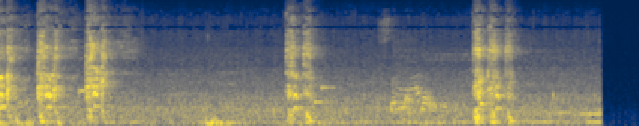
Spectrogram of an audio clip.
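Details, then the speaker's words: Child in Mumbai, India with habit cough (chronic idiopathic cough), second episode, current one three months, coughing daily most waking hours; loud, harsh, dry single coughs repeating every second or two with quiet gaps. "so imagine having this going on EP mul multiple hours all day long and in this child this is the second episode of habit cuu"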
